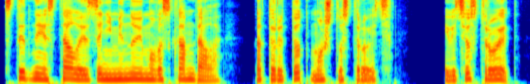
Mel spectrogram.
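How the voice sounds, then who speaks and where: Clear, low-voiced woman narrator. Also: fairly even intonation, brisk, mellow, no echo, studio quality. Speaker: audiobook narrator. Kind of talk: scripted narration.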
